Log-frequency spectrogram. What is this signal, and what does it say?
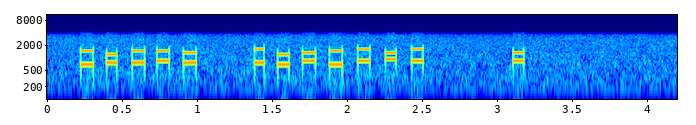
DTMF, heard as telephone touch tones, dialled by hand, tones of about 80 ms. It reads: 34695 B183C0C 8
